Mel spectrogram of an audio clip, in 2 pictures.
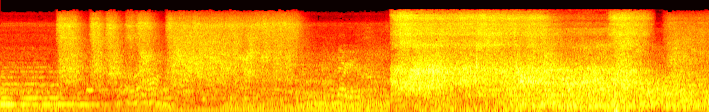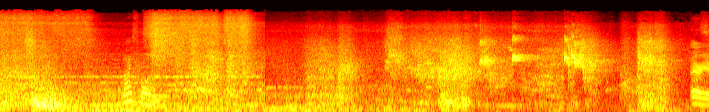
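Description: Music plays for the first few seconds. About six seconds in, a go-kart's engine starts sounding loud and close on an indoor track, with its pitch rising and falling as it accelerates and slows through the bends.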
